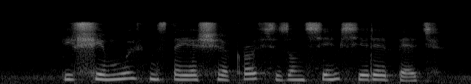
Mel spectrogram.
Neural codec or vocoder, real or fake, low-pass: codec, 16 kHz, 0.8 kbps, ZipCodec; fake; 7.2 kHz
